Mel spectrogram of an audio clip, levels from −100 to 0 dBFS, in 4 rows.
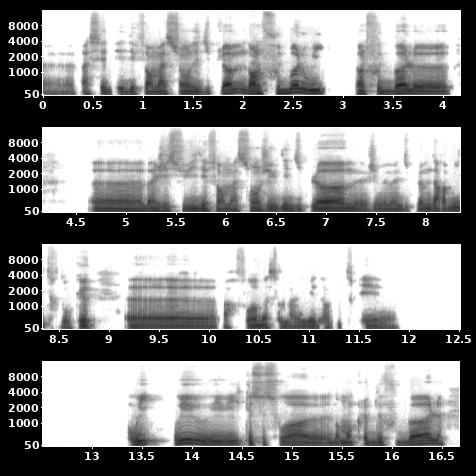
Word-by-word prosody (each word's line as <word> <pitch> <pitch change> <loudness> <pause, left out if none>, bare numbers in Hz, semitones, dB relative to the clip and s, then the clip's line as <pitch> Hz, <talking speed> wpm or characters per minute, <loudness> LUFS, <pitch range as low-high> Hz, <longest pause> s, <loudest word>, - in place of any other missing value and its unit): heu, - - -12
passer 85 +1 -5
des 80 - -4
des 80 +1 -2
formations, 85 +2 -1
des 90 -2 +1
diplômes. 125 - +2
Dans 110 -1 +6
le - - +2
football 125 +7 +3
oui, 125 -1 +5 0.3
dans 100 - +1
le 95 - -2
football, 105 +4 +4
heu 90 -1 +2 0.6
heu, 85 -1 +1
bah, 85 +1 0
j'ai 85 0 -3
suivi 85 +1 -3
des 85 0 0
formations, 85 +3 -3
j'ai 90 -3 -3
eu - - -1
des 85 +1 0
diplômes, 90 +1 +3
j'ai 80 +1 -8
même 85 0 -3
un 85 - -2
diplôme 85 +2 -4
d'arbitre 90 +6 -2
donc 80 +1 -9
heu 90 - +1 0.4
heu, 80 -1 +1
parfois, 90 +1 -2
bah, 90 -1 +2
ça 85 -1 -9
m'arrivait 80 +1 -2
d'arbitrer, 85 +2 -8
heu 75 -1 -9 1.5
Oui, 120 +3 0
oui, 145 +5 +5
oui, 135 - +3
oui, 115 0 +2
oui, 120 +3 -1
que 95 - -2
ce 95 - -9
soit, 100 0 0
heu, 85 0 -1
dans 85 0 -2
mon 95 0 +1
club 95 -1 -4
de 90 - 0
football, 115 +9 +2
85 Hz, 190 wpm, -23 LUFS, 85-100 Hz, 1.5 s, Dans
